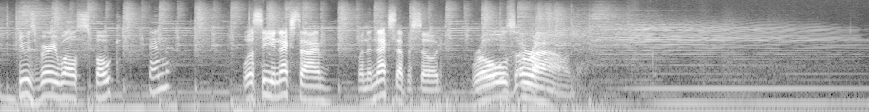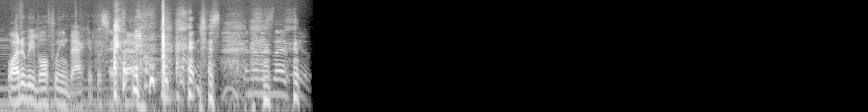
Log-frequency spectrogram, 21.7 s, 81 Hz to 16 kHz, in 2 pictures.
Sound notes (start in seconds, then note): 8.9 lighthearted music fades; 11.9 laughs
